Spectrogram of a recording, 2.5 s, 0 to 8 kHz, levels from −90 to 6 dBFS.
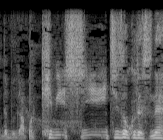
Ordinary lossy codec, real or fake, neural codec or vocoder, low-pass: none; real; none; 7.2 kHz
